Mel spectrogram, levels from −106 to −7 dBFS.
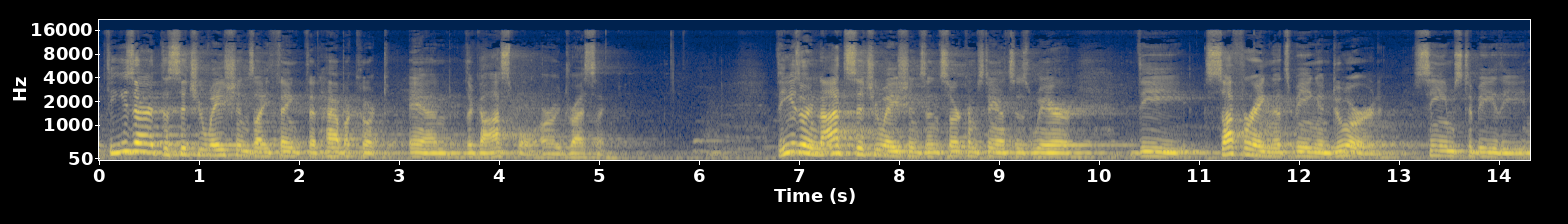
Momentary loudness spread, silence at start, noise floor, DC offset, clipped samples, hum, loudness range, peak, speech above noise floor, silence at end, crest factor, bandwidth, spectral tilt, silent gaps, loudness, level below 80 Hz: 11 LU; 0 s; -48 dBFS; under 0.1%; under 0.1%; none; 5 LU; -2 dBFS; 28 dB; 0 s; 20 dB; 16.5 kHz; -5.5 dB/octave; none; -21 LUFS; -50 dBFS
